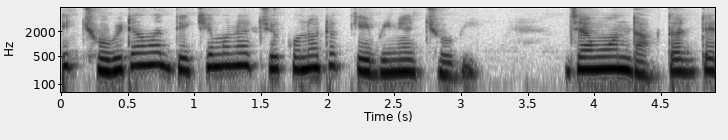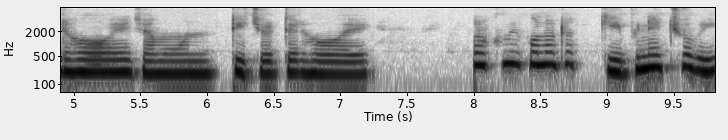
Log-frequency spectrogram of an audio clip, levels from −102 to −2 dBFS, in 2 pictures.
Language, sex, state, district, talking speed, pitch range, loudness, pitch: Bengali, female, West Bengal, Kolkata, 145 wpm, 195-270 Hz, -12 LUFS, 215 Hz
